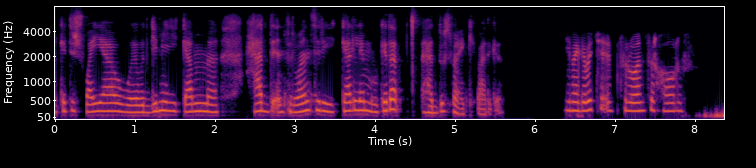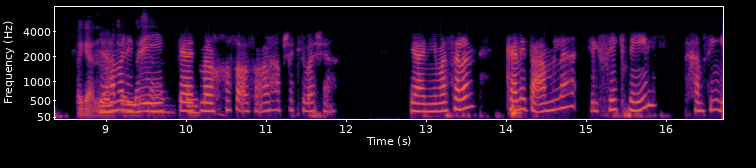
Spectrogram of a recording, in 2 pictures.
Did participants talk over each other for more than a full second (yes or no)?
yes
